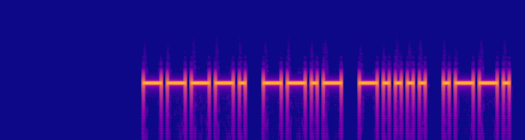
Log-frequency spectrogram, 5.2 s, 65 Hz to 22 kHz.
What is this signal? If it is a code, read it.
Morse code, heard as a keyed tone, about 24 wpm, 700 Hz. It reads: 9Q6P
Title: Speed-Racing - Four Letter-Number Combinations - 20wpm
